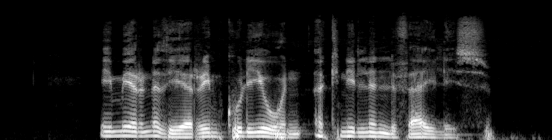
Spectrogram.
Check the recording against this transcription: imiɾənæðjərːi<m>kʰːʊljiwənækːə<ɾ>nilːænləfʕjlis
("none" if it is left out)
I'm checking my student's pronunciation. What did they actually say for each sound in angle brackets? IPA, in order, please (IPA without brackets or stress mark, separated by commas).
m, none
